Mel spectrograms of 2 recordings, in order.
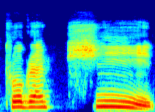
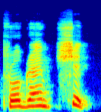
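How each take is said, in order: First: The vowel in the second word is long. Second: The vowel in the second word is short. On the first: The speaker calls it right. "a longer E sound" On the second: The speaker calls it wrong. "It's very dirty"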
